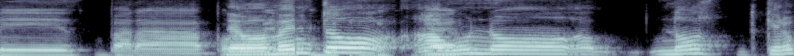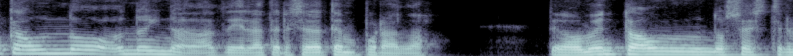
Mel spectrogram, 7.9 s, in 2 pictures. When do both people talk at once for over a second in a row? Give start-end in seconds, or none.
1.1-2.4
